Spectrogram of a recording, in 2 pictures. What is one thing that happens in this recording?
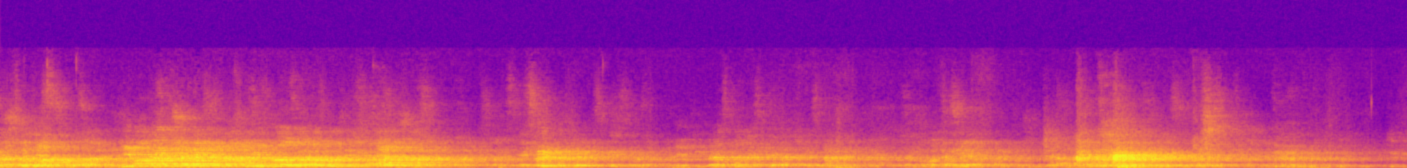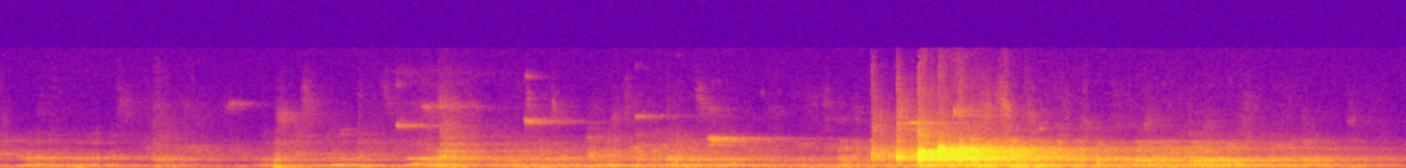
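Young men talk and call out to each other in a large echoing hall.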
